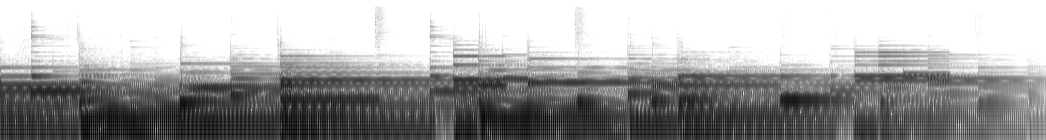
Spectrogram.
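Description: Plucked harp-like music with sustained chords plays throughout, with no animal sounds.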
